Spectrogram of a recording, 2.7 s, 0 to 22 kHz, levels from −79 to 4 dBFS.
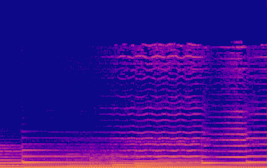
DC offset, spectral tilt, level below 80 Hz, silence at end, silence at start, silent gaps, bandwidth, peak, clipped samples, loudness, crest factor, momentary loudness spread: under 0.1%; -7 dB/octave; -32 dBFS; 0 s; 0 s; none; 17 kHz; -8 dBFS; under 0.1%; -23 LUFS; 12 dB; 2 LU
